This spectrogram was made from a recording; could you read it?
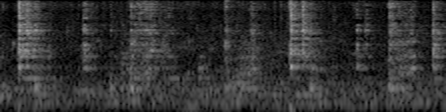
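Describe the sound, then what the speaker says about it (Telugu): Jackfruit seeds fry in a pan while a spoon stirs them, giving repeated scraping strokes and light clinks in an uneven rhythm over a soft background sizzle, all close up with no talk. "ఇలా ఫ్రై చేసుకోవాలి."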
